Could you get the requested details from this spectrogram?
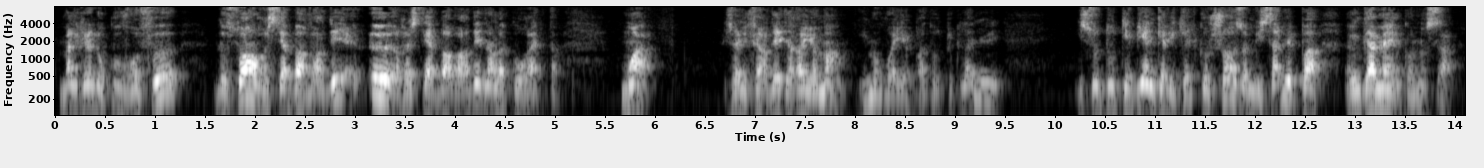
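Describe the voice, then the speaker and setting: In a creaky, medium-pitched voice at moderate speed, a man in his nineties from Marseille, once in the resistance, talks through his wartime past. He is a lively storyteller who imitates quoted voices and hesitates often, heard in a roomy space.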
